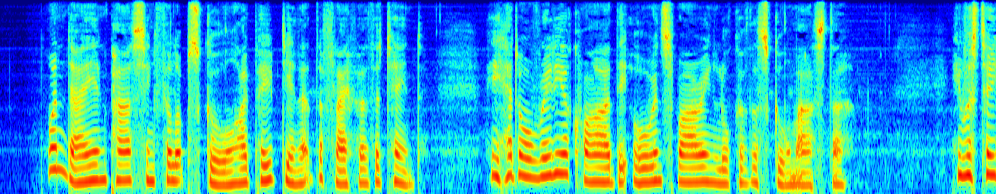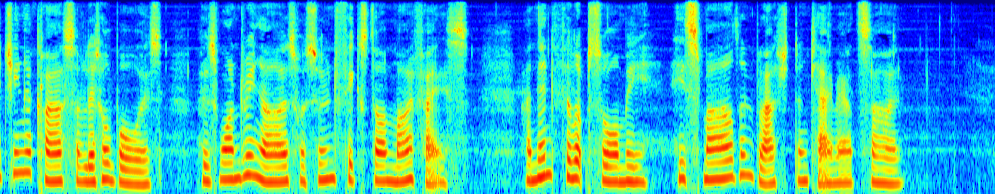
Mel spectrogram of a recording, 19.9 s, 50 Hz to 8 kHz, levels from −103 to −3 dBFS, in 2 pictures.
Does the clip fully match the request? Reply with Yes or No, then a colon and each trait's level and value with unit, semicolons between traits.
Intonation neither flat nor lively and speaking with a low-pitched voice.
No: average, 3.7 semitones; high, 190 Hz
